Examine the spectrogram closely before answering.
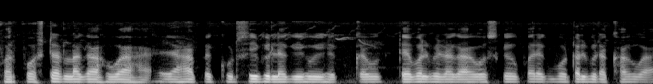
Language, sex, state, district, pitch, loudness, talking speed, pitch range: Hindi, male, Jharkhand, Palamu, 120 Hz, -17 LUFS, 230 wpm, 115-125 Hz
